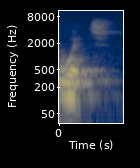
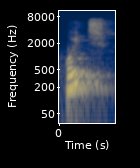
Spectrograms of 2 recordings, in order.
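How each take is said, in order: First: It starts with a plain voiced 'w' sound. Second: It starts with a breathy, voiceless 'hw' sound. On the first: "Para el inglés norteamericano" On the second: "para los hablantes de la variante escocés"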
